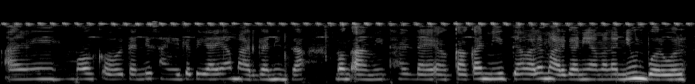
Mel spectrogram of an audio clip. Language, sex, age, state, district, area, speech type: Marathi, female, 18-30, Maharashtra, Wardha, rural, spontaneous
